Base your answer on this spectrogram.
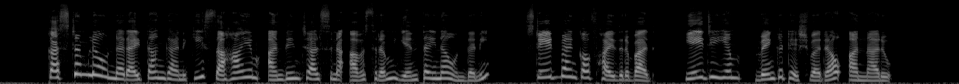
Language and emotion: Telugu, neutral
